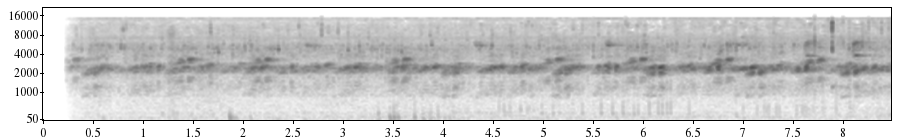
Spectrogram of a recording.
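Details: Many frogs called river frogs calling in April 2017 at Temescal Canyon Park, Los Angeles, California: a dense, continuous chorus of overlapping raspy pulsed croaks with a steady mid-high buzz. Faint higher chirps sit above it.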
